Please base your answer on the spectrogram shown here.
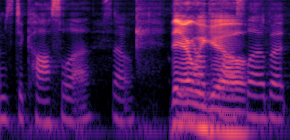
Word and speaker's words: DiCosola: doing good um that Italian last name is deasa so there we go but my middle name's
